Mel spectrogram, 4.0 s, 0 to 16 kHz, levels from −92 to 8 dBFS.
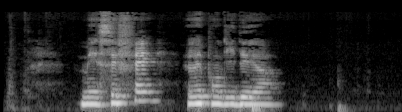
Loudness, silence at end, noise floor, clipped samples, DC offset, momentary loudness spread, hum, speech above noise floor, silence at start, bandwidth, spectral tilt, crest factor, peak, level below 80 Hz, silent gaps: -18 LUFS; 0.6 s; -67 dBFS; under 0.1%; under 0.1%; 12 LU; none; 50 dB; 0.8 s; 11.5 kHz; -5.5 dB/octave; 18 dB; -2 dBFS; -44 dBFS; none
